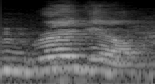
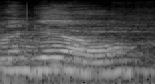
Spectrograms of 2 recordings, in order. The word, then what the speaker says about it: regal: yeah there you go regal not regale the problem is that once you learn to pronounce a second syllable that you want to do it all the time so but it's regal not regal bread let him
